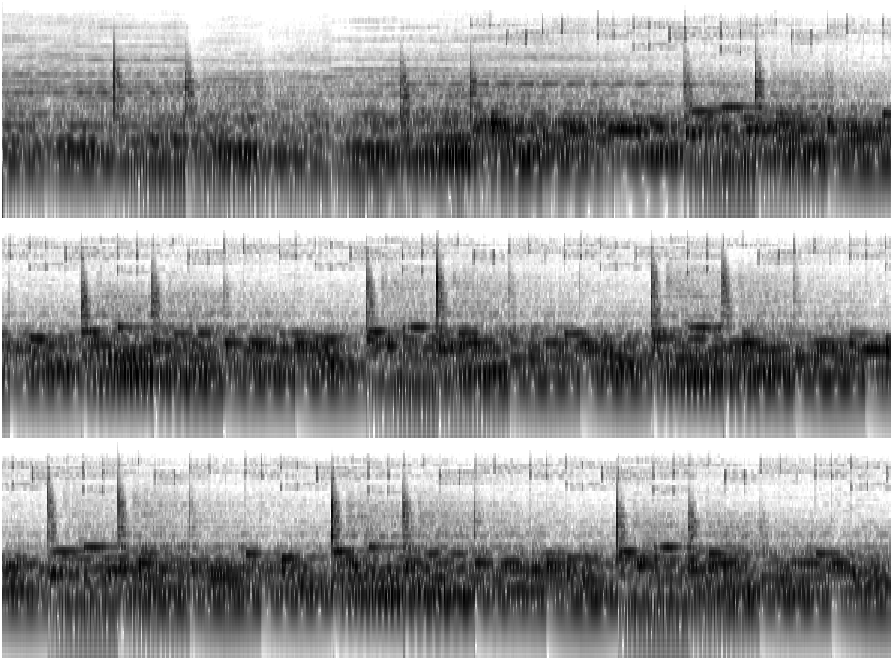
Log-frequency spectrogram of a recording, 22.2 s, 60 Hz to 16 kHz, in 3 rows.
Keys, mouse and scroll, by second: 2.5 click, 3.6 Tab, 4.1-4.9 scroll down 4, 4.6 middle click, 6.0-6.3 scroll down 2, 6.4 middle click, 7.5 click, 8.8 click, 10.2 click, 10.8 click, 11.6 click.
